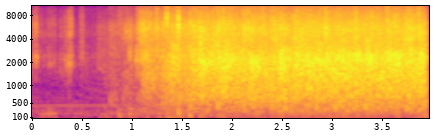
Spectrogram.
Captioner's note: audience applauds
